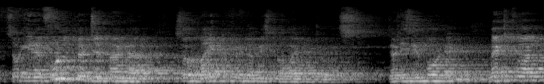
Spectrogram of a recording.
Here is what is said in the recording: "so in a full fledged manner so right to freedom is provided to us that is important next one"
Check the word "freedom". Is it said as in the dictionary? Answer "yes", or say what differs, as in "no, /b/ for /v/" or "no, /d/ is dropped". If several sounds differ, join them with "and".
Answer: no, /ɹ/ is dropped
